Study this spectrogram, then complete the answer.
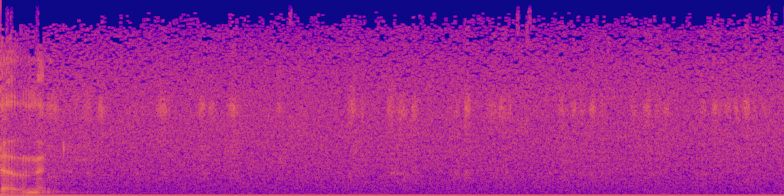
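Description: A pen scratches on paper as it writes.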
